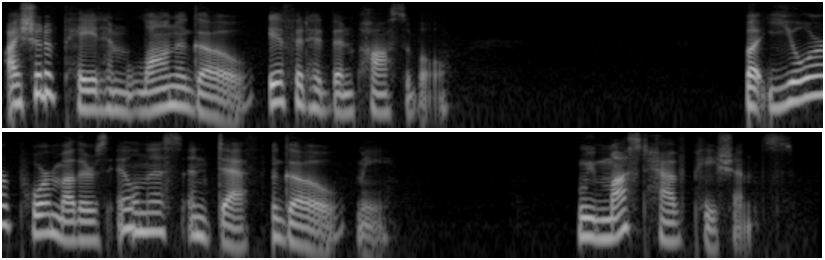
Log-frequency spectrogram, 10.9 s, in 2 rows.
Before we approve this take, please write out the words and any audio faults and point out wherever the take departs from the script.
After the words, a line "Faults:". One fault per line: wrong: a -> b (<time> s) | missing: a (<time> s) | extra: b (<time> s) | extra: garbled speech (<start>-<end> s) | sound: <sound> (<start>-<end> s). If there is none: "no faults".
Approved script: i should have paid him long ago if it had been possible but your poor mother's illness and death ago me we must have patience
i should have paid him long ago if it had been possible but your poor mother's illness and death ago me we must have patience
Faults:
no faults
